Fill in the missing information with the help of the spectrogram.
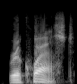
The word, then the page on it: request: American English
